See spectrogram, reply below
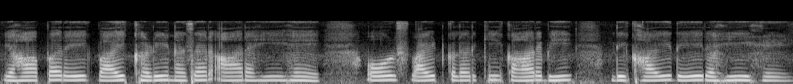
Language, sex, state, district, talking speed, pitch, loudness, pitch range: Hindi, male, Rajasthan, Jaipur, 145 wpm, 190 Hz, -12 LUFS, 185-195 Hz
